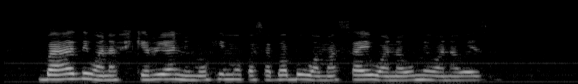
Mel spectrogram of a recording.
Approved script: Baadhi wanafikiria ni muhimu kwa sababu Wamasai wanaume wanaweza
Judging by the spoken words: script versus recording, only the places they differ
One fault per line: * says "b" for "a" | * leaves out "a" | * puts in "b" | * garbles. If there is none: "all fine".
all fine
